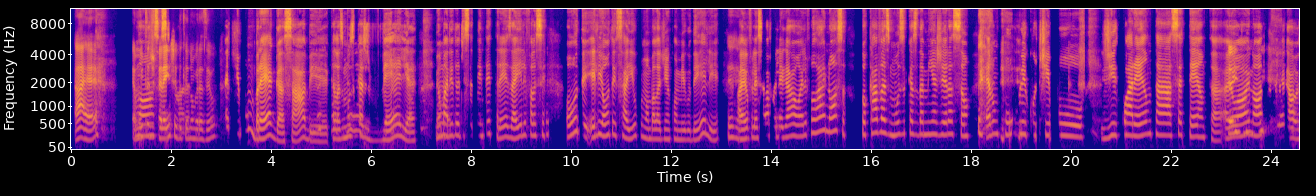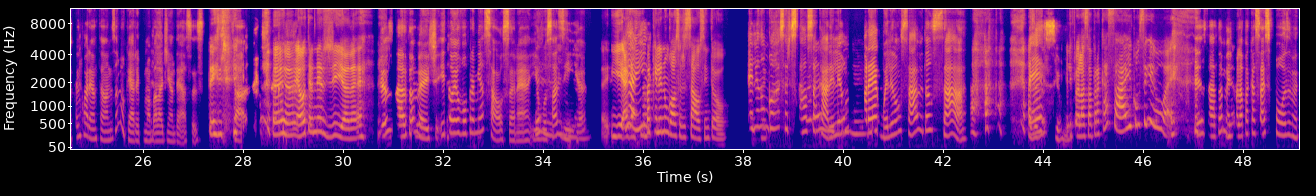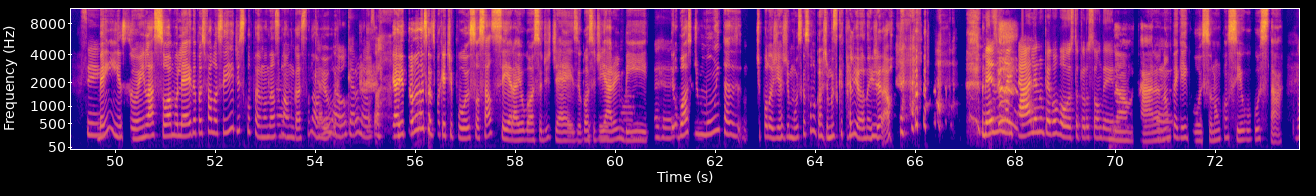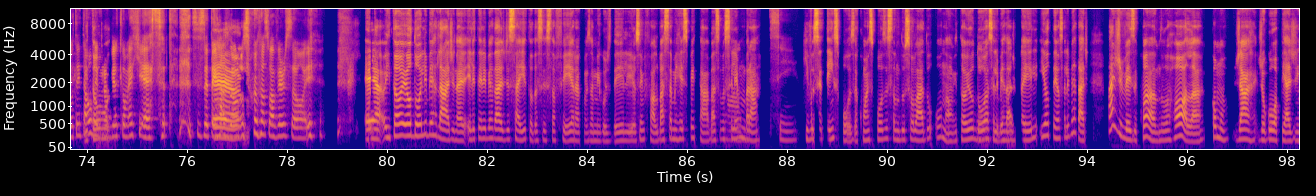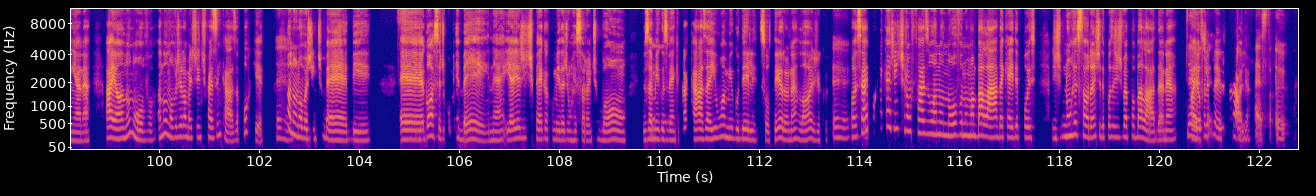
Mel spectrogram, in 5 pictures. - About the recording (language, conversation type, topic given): Portuguese, advice, Como posso manter minha identidade pessoal dentro do meu relacionamento amoroso?
- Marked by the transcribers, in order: chuckle; giggle; stressed: "velha"; unintelligible speech; laugh; laughing while speaking: "Eu entendi"; tapping; other background noise; laughing while speaking: "Entendi, aham"; laugh; laughing while speaking: "Exatamente"; chuckle; laugh; stressed: "Péssimo"; laugh; unintelligible speech; laughing while speaking: "Só"; chuckle; laugh; laughing while speaking: "italiana em geral"; laugh; laughing while speaking: "se você tem"; laughing while speaking: "na sua, na sua aversão aí"; chuckle; stressed: "bem"; stressed: "bom"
